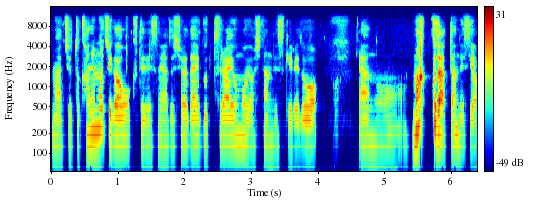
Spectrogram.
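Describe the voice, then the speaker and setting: An ordinary speaking voice from a woman, pitched fairly low with fairly even intonation. She moves at a fairly quick pace, with big swings in loudness. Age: 30s. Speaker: blogger and author. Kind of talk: casual chat.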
